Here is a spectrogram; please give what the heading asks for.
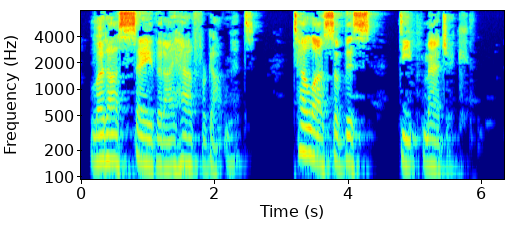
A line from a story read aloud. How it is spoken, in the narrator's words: Aslan gravely responds and says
